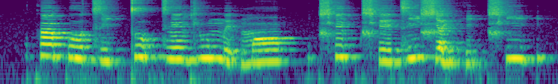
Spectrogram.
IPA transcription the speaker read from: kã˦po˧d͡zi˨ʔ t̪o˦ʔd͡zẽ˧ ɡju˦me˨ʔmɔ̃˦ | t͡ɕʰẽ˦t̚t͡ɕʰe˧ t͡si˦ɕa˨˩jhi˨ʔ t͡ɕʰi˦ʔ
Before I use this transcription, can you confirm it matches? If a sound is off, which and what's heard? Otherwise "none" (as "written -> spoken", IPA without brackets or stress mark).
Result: t͡s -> d͡z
